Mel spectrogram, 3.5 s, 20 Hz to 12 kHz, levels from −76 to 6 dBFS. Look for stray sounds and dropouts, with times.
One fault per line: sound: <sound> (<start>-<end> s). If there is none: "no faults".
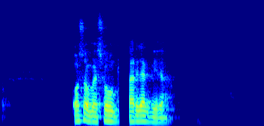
sound: dropout (1.6-1.7 s)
